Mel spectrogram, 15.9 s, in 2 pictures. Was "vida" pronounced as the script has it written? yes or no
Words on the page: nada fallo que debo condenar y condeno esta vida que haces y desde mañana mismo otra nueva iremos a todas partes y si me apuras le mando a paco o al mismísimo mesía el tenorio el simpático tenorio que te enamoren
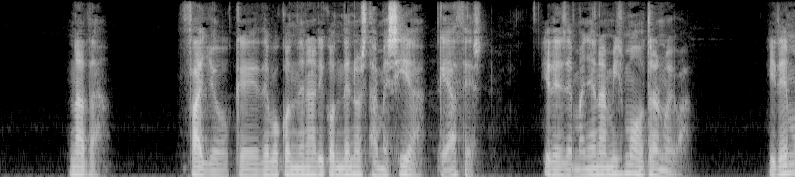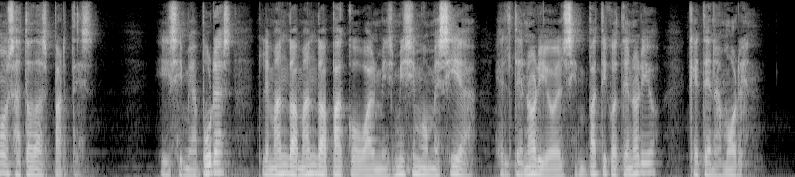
no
